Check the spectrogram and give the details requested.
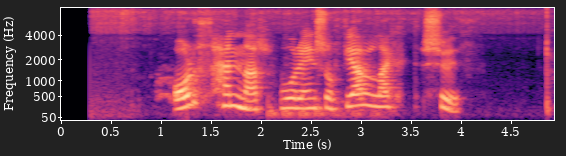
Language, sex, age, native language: Icelandic, male, 12, Icelandic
